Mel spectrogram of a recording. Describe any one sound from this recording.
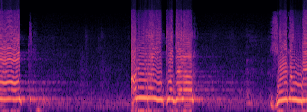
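A man chants loudly into a microphone, his voice echoing in a reverberant space.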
